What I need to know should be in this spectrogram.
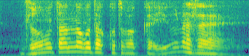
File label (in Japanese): ぞーたんのごたっことばっかいゆーなさー。, 有田弁; 冗談みたいなことばっかり言うなよ。; ぞーたんのごと; 冗談のような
